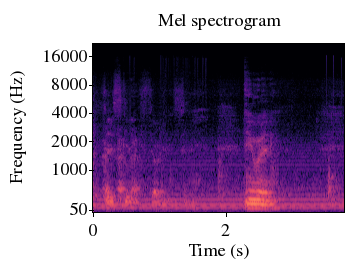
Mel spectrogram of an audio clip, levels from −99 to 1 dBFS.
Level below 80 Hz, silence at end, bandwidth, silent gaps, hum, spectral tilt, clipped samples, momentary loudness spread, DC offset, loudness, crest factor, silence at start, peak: -66 dBFS; 0 s; 10.5 kHz; none; 60 Hz at -50 dBFS; -8 dB/octave; under 0.1%; 18 LU; under 0.1%; -36 LUFS; 18 dB; 0 s; -18 dBFS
